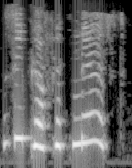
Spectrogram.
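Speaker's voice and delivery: high, slow, loud duck voice; a duck squealing with delight. Acted. Duck admires the nest, high and loud. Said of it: "she cried".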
